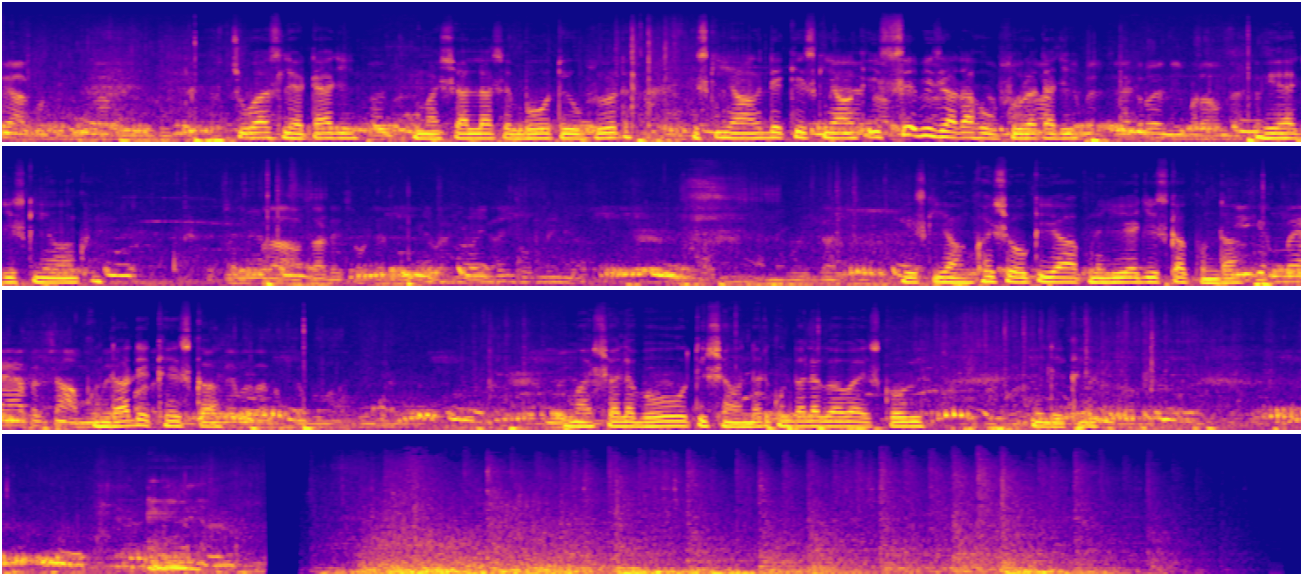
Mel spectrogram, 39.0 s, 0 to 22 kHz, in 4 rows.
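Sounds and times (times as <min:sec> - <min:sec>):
pigeons cooing: 0:00.0 - 0:31.2.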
